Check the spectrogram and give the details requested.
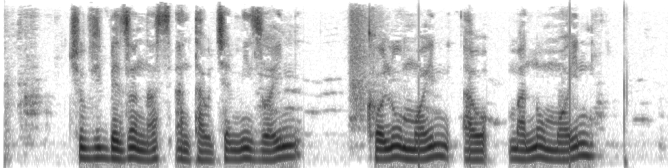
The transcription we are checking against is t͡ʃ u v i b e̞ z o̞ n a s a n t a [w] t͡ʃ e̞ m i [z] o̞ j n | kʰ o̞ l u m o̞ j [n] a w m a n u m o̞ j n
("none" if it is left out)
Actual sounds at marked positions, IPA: w, z, n

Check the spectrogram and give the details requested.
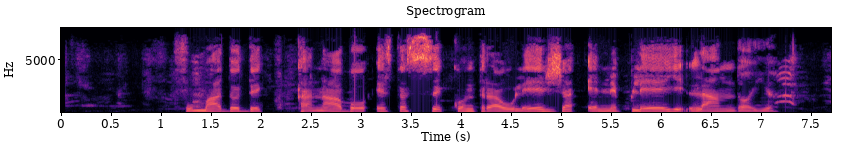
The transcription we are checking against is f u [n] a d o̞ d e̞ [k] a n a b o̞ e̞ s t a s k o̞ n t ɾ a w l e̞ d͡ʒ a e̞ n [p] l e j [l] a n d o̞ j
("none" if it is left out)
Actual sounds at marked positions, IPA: m, k, p, l

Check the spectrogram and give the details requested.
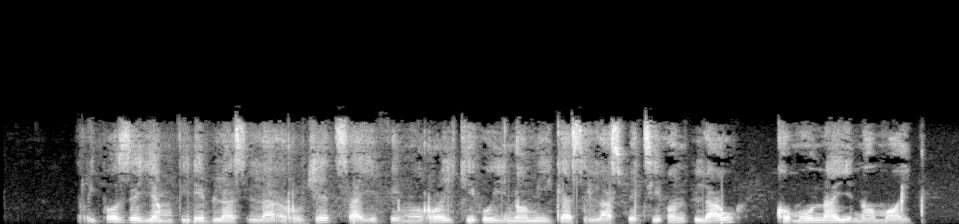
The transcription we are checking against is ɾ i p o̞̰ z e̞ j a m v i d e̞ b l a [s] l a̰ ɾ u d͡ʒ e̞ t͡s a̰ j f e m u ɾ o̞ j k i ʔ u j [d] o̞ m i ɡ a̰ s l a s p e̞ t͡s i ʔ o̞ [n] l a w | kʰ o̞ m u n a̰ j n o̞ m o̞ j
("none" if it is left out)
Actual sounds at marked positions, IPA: s, n, n

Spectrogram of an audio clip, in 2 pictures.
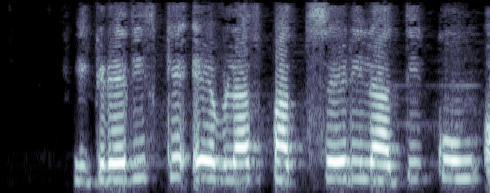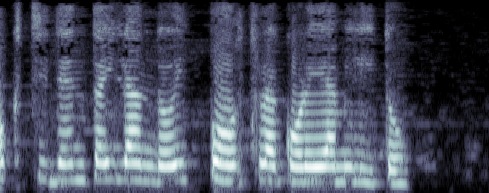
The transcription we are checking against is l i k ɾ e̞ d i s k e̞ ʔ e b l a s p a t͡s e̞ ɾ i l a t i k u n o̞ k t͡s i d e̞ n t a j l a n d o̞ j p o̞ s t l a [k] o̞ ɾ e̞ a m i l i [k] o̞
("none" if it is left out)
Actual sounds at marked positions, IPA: k, t

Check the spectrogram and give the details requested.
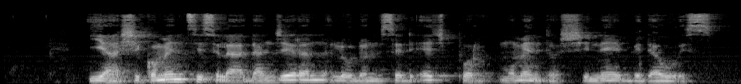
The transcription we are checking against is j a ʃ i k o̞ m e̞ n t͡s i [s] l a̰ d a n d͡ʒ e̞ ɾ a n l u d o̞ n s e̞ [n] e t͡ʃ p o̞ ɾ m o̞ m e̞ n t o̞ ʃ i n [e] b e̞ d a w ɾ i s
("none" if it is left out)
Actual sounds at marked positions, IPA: s, d, e

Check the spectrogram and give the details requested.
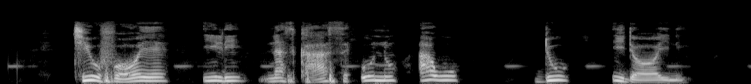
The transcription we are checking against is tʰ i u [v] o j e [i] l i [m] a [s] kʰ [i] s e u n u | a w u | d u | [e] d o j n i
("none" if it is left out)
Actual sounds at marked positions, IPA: f, i, n, s, a, i

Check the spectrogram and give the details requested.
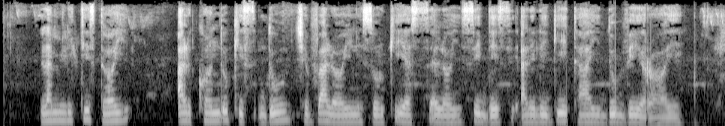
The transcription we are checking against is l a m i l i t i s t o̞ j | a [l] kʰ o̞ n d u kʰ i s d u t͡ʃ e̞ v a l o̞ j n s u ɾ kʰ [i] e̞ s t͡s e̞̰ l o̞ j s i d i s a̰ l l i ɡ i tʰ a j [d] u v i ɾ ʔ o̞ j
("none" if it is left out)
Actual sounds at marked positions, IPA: l, i, d

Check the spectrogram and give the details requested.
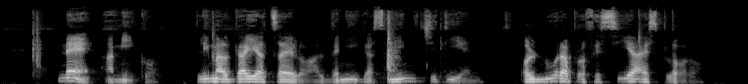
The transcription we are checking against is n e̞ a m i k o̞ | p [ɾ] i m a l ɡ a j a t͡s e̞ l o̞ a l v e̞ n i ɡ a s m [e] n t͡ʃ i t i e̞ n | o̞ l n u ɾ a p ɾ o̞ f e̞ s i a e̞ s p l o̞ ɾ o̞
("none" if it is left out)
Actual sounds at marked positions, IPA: l, i

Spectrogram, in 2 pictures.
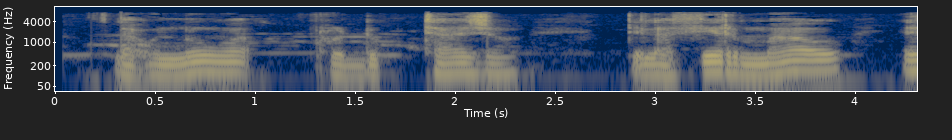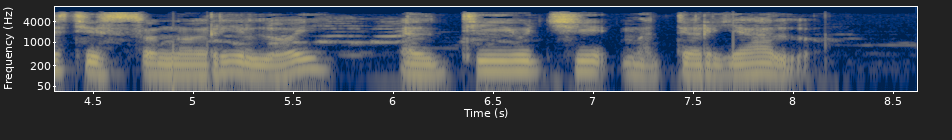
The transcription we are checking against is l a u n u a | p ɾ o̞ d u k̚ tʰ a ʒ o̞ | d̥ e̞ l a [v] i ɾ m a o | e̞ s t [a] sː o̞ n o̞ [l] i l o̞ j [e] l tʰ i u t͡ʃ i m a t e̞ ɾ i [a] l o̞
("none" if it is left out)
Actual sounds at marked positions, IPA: f, i, ɾ, e, a

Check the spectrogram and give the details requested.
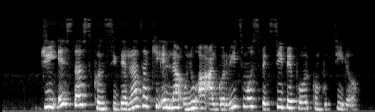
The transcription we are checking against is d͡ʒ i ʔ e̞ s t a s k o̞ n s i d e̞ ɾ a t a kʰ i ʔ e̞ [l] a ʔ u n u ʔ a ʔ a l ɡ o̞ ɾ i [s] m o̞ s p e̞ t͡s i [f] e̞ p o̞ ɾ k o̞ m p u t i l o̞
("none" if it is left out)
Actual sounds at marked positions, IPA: lː, t, f

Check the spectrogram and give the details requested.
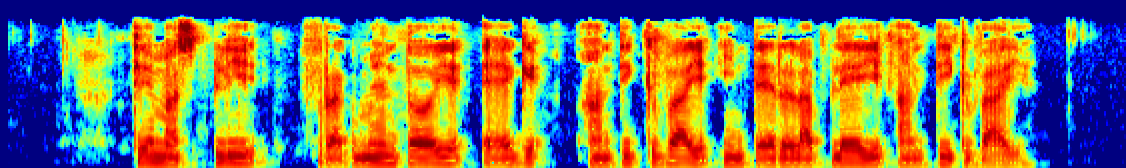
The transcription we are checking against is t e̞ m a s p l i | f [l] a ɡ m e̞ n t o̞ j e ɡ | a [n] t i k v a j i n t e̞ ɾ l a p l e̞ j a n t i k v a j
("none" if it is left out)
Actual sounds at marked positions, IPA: ɾ, n

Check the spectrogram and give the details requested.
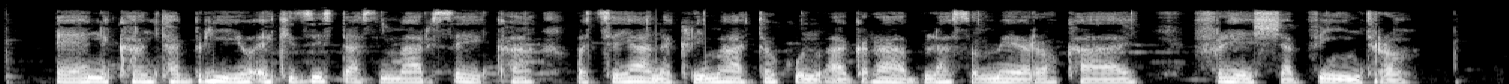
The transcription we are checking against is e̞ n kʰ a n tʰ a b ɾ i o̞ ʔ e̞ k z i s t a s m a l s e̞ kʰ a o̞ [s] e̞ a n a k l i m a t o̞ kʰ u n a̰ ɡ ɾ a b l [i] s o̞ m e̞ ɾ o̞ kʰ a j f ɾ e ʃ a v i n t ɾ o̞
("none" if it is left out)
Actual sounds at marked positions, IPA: t͡s, a

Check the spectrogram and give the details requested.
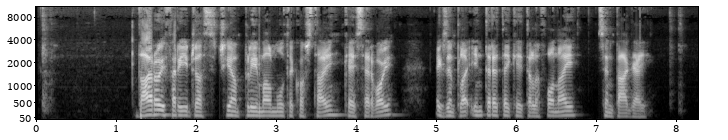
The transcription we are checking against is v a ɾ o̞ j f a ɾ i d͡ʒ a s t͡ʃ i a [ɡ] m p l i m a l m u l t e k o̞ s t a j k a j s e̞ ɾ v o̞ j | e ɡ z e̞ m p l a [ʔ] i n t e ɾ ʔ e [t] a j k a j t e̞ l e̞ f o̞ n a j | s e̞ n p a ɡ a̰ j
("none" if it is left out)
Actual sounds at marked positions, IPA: none, ʔ, t

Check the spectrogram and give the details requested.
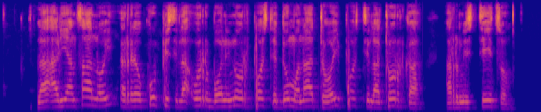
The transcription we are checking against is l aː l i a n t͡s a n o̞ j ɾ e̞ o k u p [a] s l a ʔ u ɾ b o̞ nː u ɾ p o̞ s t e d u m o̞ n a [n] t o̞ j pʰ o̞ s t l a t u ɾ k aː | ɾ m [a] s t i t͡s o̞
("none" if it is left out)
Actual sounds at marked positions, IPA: i, none, i

